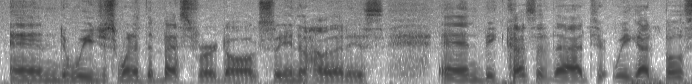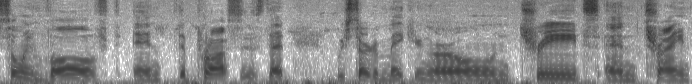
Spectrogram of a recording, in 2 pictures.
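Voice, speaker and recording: A man's voice: medium pitch, a little mellow. Chatty man, laughing often. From Ecuador. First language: Spanish. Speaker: guest, dog trainer. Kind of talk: casual interview chat.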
